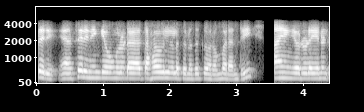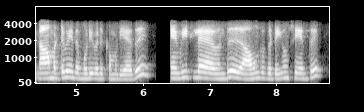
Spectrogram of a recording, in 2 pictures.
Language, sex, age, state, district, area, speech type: Tamil, female, 30-45, Tamil Nadu, Tirunelveli, rural, conversation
